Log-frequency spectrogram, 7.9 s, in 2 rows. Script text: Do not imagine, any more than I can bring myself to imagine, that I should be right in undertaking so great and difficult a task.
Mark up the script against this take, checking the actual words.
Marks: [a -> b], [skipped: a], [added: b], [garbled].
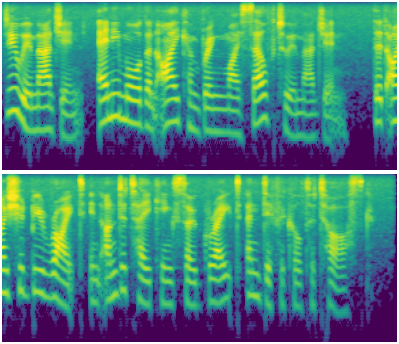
Do [skipped: not] imagine, any more than I can bring myself to imagine, that I should be right in undertaking so great and difficult a task.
